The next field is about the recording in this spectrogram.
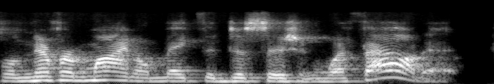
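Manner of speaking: very rough, harsh, gruff, upset voice. Retelling how Doctor Lee answered: imitating a gruff voice. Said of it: "Doctor Lee's voice goes really gruff".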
